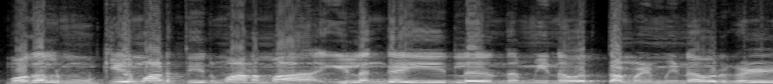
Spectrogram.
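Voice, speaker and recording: A man's voice: high-pitched, steady tone, normal speed, bright, forceful tone. A man interviewing a political guest, cutting in with counterpoints and frequent false starts.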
